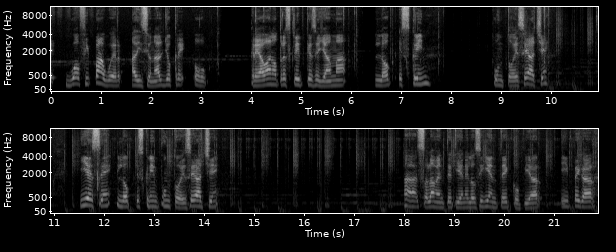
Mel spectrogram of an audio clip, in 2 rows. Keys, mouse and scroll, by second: 2.8-4.2 typing, 5.3-9.3 typing, 9.7 Return, 13.0-18.9 drag, 18.7-19.8 right drag, 19.8-21.6 drag, 21.1 right click.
